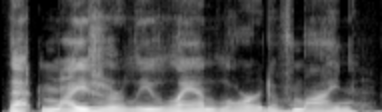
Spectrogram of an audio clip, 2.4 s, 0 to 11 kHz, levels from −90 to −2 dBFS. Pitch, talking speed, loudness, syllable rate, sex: 165 Hz, 125 wpm, -16 LUFS, 4.2 syllables/s, female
